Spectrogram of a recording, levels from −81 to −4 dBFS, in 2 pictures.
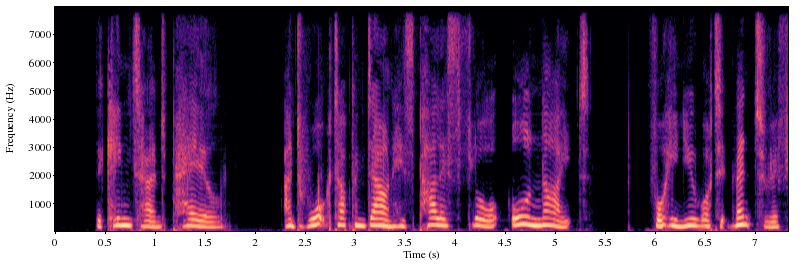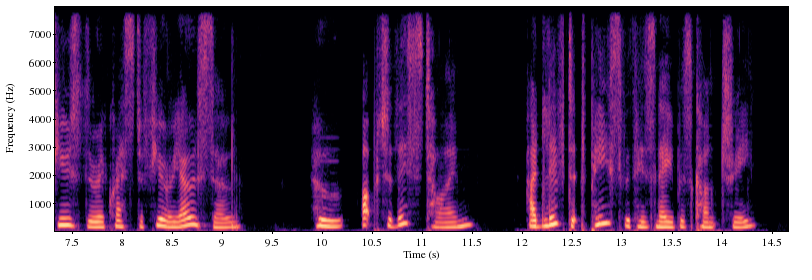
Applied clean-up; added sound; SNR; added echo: neural mask model DeepFilterNet 3.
